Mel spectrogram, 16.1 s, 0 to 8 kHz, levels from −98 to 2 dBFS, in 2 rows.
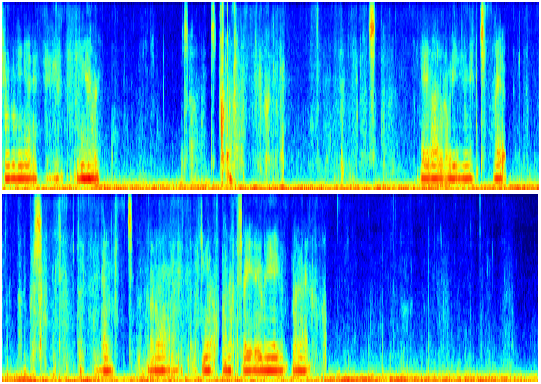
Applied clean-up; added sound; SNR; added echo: neural diffusion model UNIVERSE++.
